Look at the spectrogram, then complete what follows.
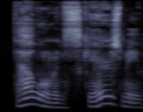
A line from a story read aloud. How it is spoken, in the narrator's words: Herbie whispered to Manitoulin and Bob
